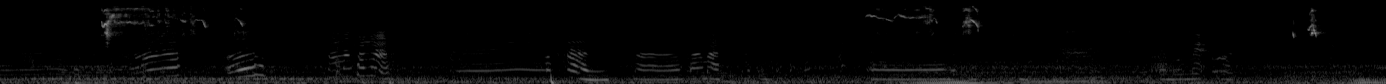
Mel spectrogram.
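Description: A baby monkey screeches in shrill bursts.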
